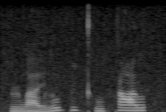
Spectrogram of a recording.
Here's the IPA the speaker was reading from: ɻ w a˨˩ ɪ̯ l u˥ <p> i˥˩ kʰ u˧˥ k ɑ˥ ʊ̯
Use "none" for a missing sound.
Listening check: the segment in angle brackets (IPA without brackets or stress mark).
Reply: p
